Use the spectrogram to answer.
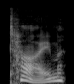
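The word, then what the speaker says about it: thyme: t sound and that's why the herb called time t h ym is pronounced th and not thy it's ultimately a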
